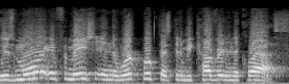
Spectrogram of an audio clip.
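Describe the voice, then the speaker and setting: Speaking at a fairly quick pace, a man with a high pitch is heard over noticeable background noise. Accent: New Jersey. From New Jersey (central). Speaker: real estate investing instructor. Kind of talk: lecture. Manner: fast; animated.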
